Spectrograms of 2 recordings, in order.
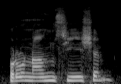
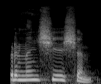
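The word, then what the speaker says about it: pronunciation: करें प्रोनंसिएशन कैसा होगा तुम बोल रहे हो प्रोनाउंस एशन प्रोनंसिएशन गलत उच्चारण है प्रोनंसिएशन आप बोलते वर्ब वी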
